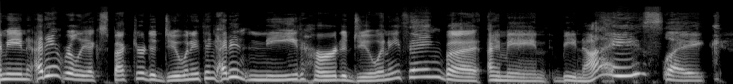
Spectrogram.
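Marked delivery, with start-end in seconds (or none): 5.6-6.6 much higher sing-song "be nice"; pleading squeak. Retold or imitated. Wishing the rude stranger had been kind, pitched high. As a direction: squeak it like a plea.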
